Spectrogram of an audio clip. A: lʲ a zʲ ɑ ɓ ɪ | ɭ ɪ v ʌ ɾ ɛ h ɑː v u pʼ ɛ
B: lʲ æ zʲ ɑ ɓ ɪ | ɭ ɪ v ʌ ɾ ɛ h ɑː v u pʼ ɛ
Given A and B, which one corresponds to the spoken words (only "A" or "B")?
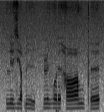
B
